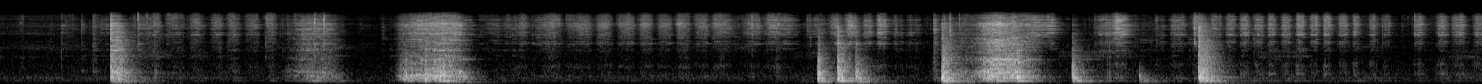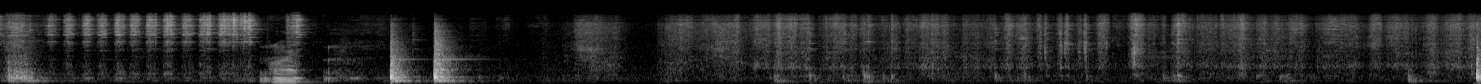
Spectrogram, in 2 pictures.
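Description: Hand scrubbing and wiping the aluminium clutch release bearing guide spigot of a bell housing: a run of quick rubbing strokes with louder scrapes now and then, turning to quieter, steadier wiping after about twenty seconds.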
